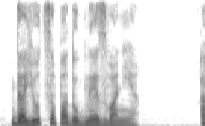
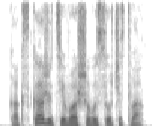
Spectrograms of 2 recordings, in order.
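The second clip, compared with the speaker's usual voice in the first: submissive; 5 semitones lower, 6 dB quieter than usual. Acted. Bodyguard bows to prince.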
